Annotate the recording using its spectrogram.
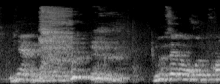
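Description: A man's voice at a lectern microphone, clearing his throat and saying a few words in two short stretches.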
